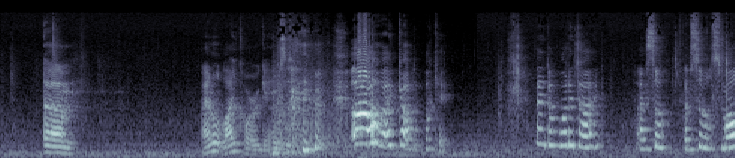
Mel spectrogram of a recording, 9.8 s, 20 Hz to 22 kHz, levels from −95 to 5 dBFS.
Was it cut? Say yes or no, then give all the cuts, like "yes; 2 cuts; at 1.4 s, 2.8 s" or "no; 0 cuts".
no; 0 cuts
